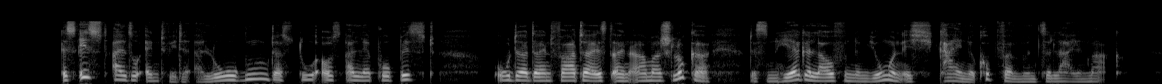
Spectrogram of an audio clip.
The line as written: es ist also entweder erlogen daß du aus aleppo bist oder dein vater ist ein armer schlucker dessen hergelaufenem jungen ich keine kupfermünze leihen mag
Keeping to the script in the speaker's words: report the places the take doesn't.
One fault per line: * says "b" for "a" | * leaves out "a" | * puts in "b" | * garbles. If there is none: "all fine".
all fine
